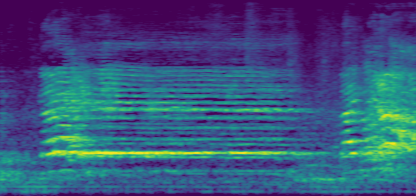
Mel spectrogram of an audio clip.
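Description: A group of young women singing together unaccompanied, holding one long note for nearly three seconds, then starting a new phrase near the end.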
